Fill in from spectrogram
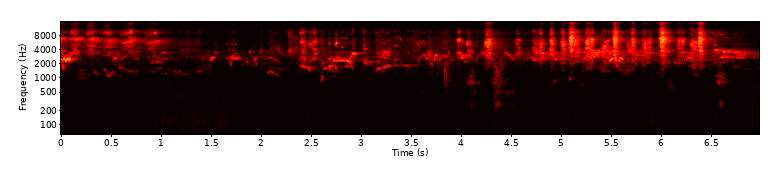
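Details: Budgerigars chirping while eating: dense, busy high twittering and warbling chatter, with brief sharp chirps building in intensity toward the end.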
